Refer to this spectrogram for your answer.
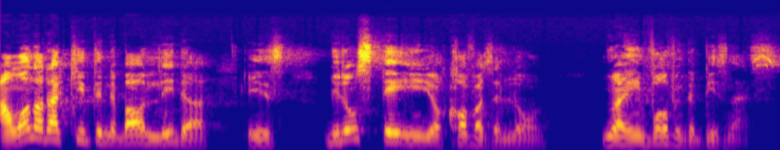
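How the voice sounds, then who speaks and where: A man speaks in a Nigerian accent at a fairly high pitch, with very wide pitch swings. The background is quiet. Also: fairly quick pace. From Nigeria (Yoruba). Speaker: HR / talent acquisition professional and leadership coach. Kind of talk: career advice talk.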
